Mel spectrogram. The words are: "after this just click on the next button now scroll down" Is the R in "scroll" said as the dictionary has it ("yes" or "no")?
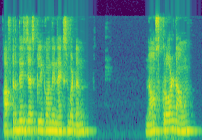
yes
